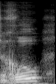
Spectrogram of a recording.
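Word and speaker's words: Roel: So it's Roul. Its most close pronunciation is like the rules in a book. Like if you think about a rule in a book, like that's how you would pronounce it. And then we do something strange with our R's, right? So we do Roul, like a hard rolling.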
